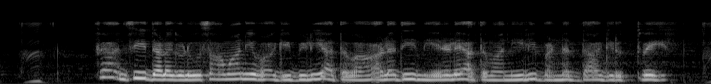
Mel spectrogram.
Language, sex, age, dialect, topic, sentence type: Kannada, female, 36-40, Mysore Kannada, agriculture, statement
